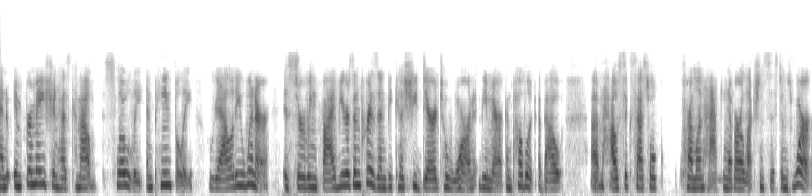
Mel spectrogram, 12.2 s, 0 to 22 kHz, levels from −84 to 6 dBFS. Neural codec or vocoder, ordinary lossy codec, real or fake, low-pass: none; AAC, 32 kbps; real; 7.2 kHz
